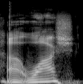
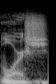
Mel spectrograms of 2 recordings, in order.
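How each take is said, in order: First: The word is said without an r sound. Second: The word is said with an r sound. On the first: The speaker calls it right. "Wash, not warsh" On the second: The speaker calls it wrong. "not warsh"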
